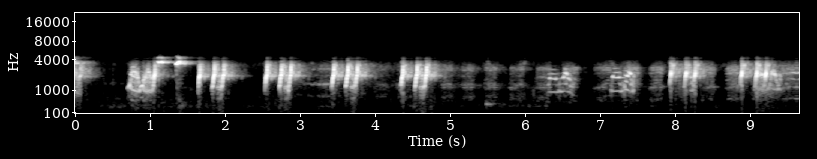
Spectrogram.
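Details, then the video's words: Common quail calling: crisp two- and three-note phrases repeated roughly every second, with some softer, lower notes in the middle and a brief high whistle at the start. "Batair Ki Awaz | Common Quail Calling| Naye Batair Ki Awaz|New Recording Common Quail| Batair sounds"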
